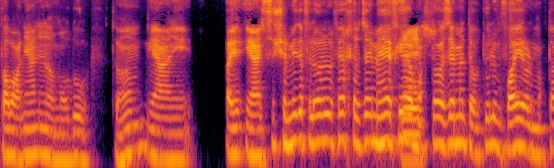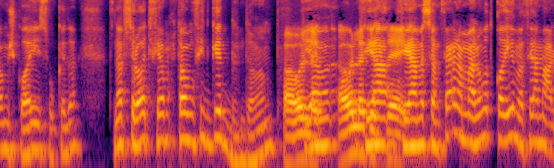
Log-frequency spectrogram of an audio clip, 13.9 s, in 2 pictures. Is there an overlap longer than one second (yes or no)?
yes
